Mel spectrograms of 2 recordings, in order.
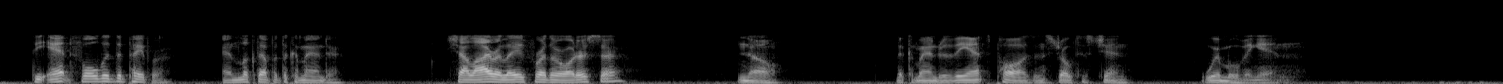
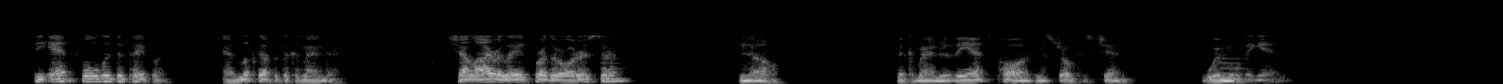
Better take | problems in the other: first | noise reduction (neural mask model DeepFilterNet 3)

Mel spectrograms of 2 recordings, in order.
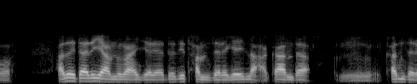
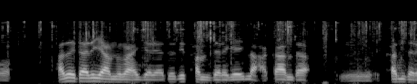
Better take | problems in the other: first | noise reduction (classical method spectral subtraction)

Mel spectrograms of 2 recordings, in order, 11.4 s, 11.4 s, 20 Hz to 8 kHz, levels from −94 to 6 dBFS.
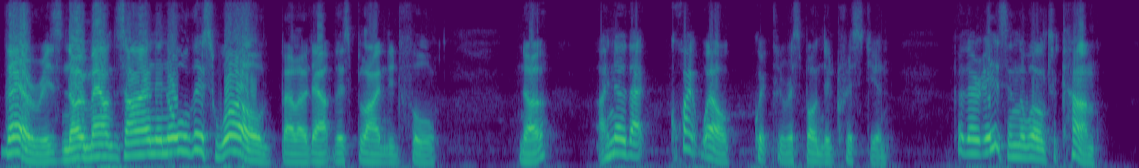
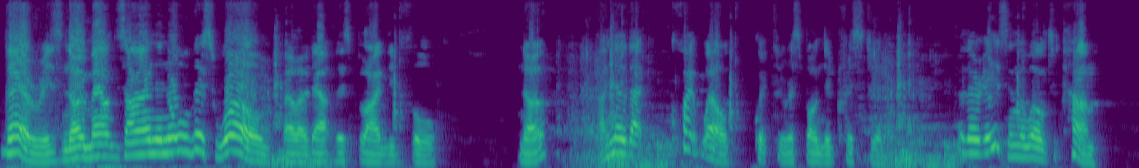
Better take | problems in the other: first | noise reduction (classical method WPE with log-MMSE)

